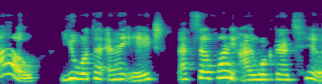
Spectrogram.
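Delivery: high, loud, surprised, delighted, excited.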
